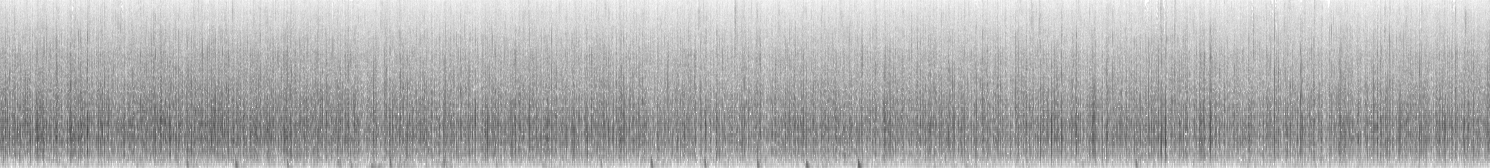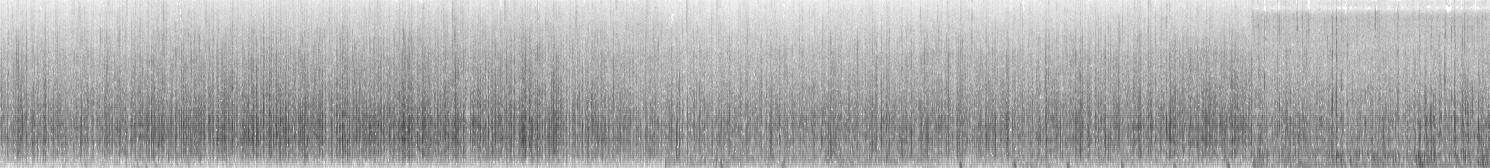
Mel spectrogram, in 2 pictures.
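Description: Heavy rain pattering on a plastic tarp shelter overhead, a dense, steady patter of drops that grows louder for a few seconds past the middle.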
